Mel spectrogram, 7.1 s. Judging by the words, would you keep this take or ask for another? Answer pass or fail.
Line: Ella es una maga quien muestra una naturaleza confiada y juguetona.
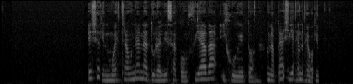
fail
